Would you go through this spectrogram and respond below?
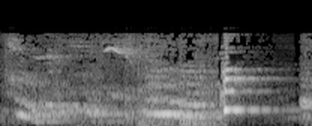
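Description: Dogs belonging to a homeless man settling in at a night shelter, giving short whimpers and yips in a brief run of close, moderately loud canine vocalizing, with a voice briefly present.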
